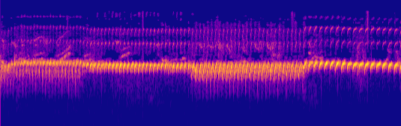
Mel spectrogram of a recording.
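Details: Young-canary training song: continuous fast trills of repeated notes, alternating between clear rolling passages and broader buzzy tours, ending on a crisp pulsed trill.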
